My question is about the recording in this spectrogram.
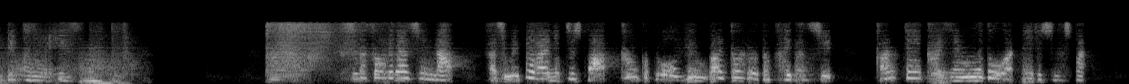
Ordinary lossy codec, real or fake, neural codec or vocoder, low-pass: none; fake; codec, 44.1 kHz, 0.9 kbps, DAC; 7.2 kHz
